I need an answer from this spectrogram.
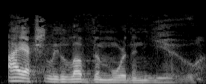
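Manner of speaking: low, gentle rebuke; God's rebuke. Retold or imitated. God rebuking the pastor, low and gentle. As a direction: gently set him straight. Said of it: "I felt this rebuke".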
